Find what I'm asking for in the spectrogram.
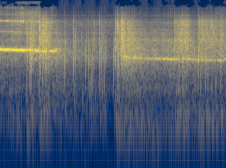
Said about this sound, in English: Hold on, let me sound the fireworks for that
